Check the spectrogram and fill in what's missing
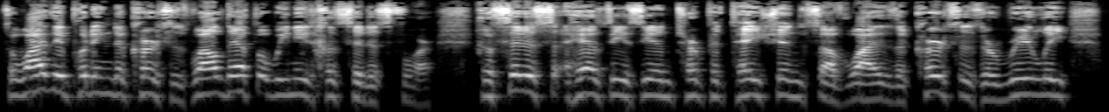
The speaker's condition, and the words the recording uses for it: None; typical speech.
